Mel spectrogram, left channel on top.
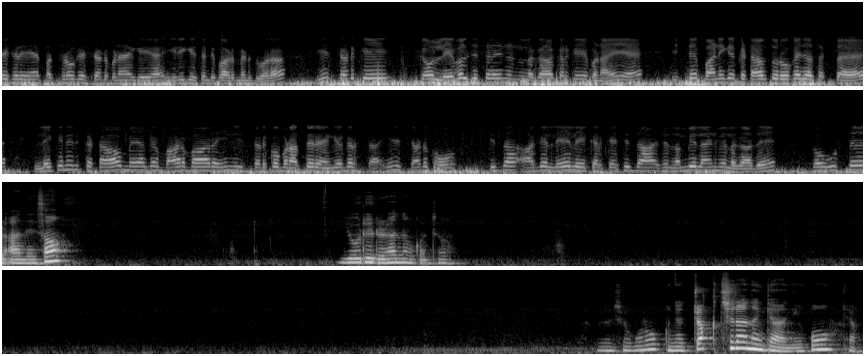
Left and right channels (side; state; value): both; different; correlation 0.00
